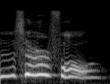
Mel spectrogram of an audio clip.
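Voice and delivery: very high, loud mock accusation; mock blaming. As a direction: squeal the blame in a hammed-up voice. Mimics Adam blaming the woman.

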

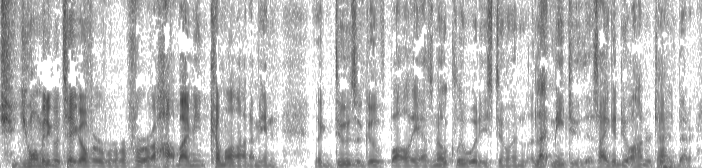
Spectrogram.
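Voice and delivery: low, soft grumble; grumbling objection. Acted. Angel objecting to God about a goofball, grumbling.

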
